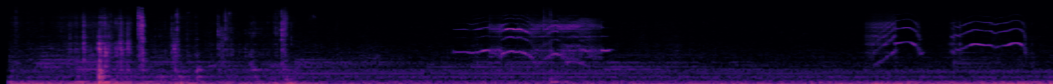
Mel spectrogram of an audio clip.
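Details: Wild little owl chick hatching from its egg: a few clicks and taps early on, then two short bursts of squeaky, rising-and-falling chirps over a steady low hum.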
